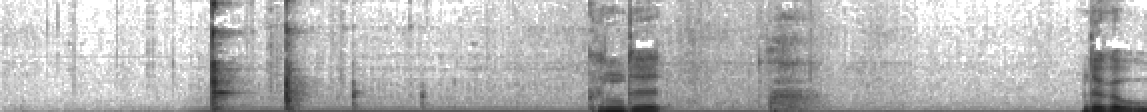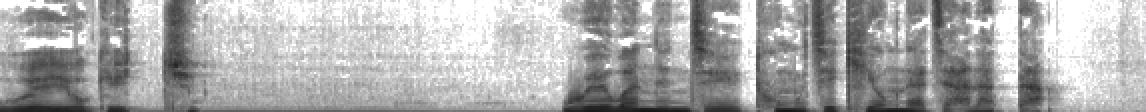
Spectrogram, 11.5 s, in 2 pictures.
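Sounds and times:
low steady hum: 0.0s - 11.4s
glass being set down: 1.0s - 1.9s
speech: 3.0s - 3.5s, 5.4s - 6.8s, 8.5s - 11.0s.

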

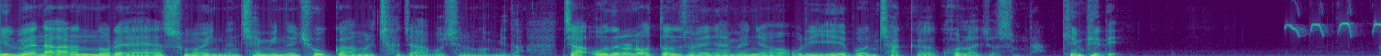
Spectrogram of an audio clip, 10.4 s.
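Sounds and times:
speech: 0.0s - 8.5s
chick peeping: 9.6s - 10.3s.

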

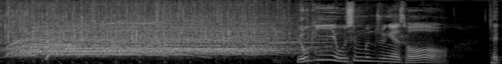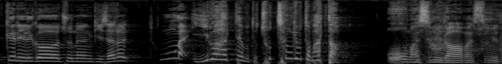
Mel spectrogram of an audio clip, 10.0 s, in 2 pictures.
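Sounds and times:
audience applause: 0.0s - 3.4s
speech: 3.0s - 10.0s.

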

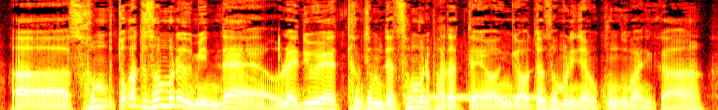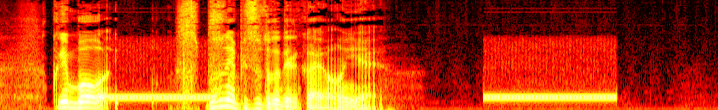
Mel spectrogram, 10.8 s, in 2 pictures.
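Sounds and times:
speech: 0.1s - 8.4s
telephone dial tone: 9.0s - 10.0s.

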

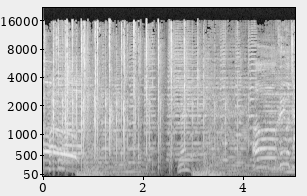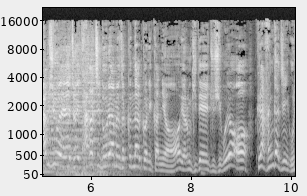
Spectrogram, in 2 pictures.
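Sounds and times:
audience clapping: 0.0s - 5.6s
speech: 4.2s - 10.0s.

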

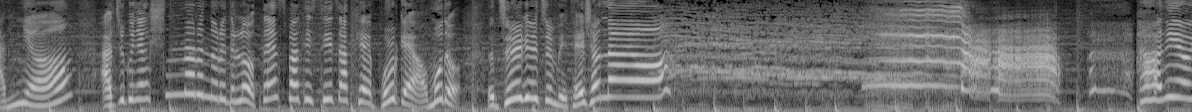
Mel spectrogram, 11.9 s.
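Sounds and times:
speech: 0.0s - 6.8s, 11.4s - 11.9s
studio audience cheering and shouting: 6.5s - 10.6s.

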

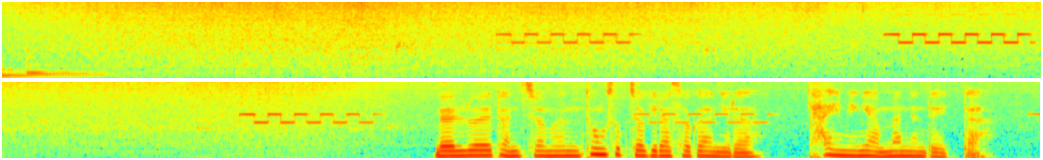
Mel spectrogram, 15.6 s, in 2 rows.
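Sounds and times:
phone ringing late at night: 3.7s - 4.9s, 6.6s - 7.8s, 9.6s - 10.7s, 12.4s - 13.6s
speech: 11.1s - 15.2s.

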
